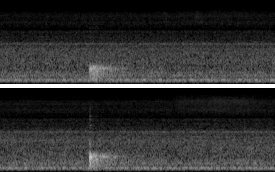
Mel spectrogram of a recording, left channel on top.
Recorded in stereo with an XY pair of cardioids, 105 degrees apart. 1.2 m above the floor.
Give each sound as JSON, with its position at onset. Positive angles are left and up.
{"t": 0.9, "sound": "a pop", "azimuth_deg": -60, "distance_m": 2.0}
